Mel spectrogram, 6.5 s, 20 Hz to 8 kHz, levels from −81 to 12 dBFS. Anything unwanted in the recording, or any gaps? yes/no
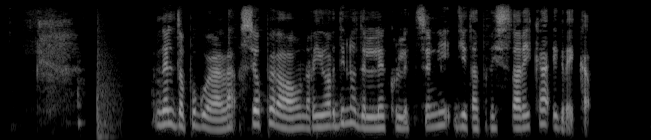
yes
